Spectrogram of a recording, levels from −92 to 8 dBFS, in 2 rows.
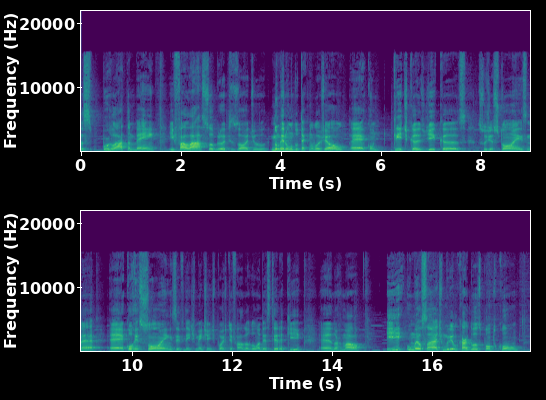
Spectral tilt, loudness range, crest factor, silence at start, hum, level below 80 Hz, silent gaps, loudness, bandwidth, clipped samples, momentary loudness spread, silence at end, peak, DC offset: -3.5 dB/octave; 6 LU; 20 dB; 0 s; none; -60 dBFS; none; -24 LUFS; 16 kHz; under 0.1%; 12 LU; 0.1 s; -4 dBFS; under 0.1%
